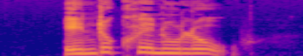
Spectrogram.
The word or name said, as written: endokrinolog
